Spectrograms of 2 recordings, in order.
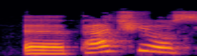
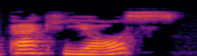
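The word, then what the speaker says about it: Bacchus: Okay, so Pachios or Pakios, it is either the same pronunciation.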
